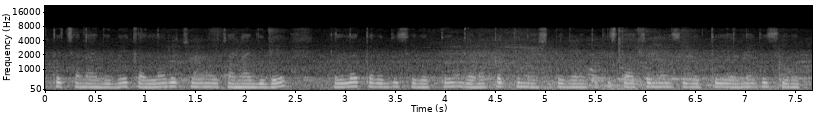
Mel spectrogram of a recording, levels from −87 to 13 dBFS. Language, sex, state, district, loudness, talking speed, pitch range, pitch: Kannada, female, Karnataka, Shimoga, -21 LUFS, 100 wpm, 160-180 Hz, 170 Hz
